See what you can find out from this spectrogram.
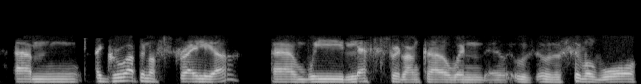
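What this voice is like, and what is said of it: Australian accent. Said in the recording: “accent, is an Australian accent.”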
